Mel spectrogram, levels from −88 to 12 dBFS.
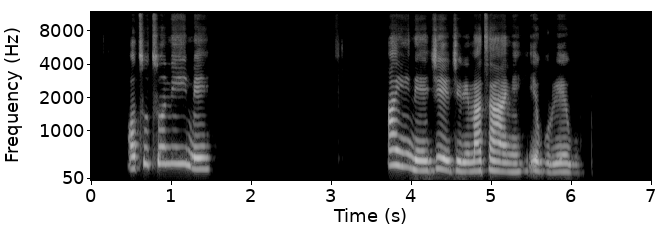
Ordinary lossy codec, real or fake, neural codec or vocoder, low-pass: none; fake; codec, 24 kHz, 3.1 kbps, DualCodec; none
